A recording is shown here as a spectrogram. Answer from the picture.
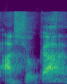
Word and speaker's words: Ashoka: So Sanskrit, Ashoka, they will pronounce as Ashok. Aegon, Ashok, Ashoka, Ashok. So this is Sanskrit. You take Ashoka, become Ashok.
